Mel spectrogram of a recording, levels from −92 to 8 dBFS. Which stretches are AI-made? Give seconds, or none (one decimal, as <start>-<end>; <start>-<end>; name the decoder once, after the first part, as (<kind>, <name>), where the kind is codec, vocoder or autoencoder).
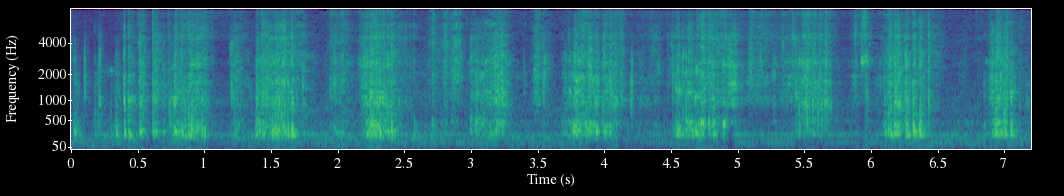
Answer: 0.4-1.2 (codec, SNAC); 3.8-6.1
